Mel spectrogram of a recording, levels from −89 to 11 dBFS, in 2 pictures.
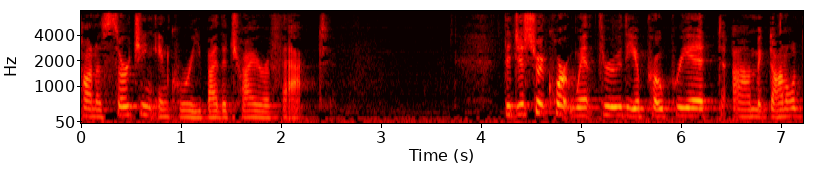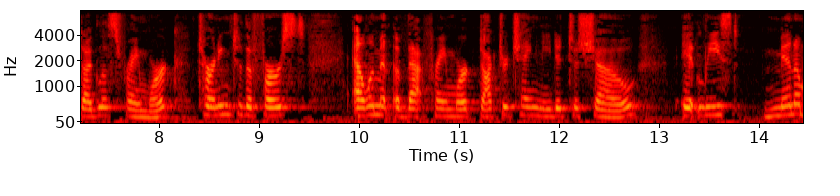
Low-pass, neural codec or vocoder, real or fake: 7.2 kHz; none; real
